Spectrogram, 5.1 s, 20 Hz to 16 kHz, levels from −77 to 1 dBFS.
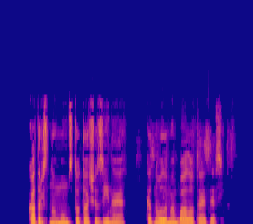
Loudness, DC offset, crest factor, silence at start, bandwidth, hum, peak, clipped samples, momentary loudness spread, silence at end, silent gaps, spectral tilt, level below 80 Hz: -23 LUFS; under 0.1%; 22 dB; 0.6 s; 9.6 kHz; none; -2 dBFS; under 0.1%; 9 LU; 0.65 s; 2.86-2.92 s; -5 dB/octave; -54 dBFS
